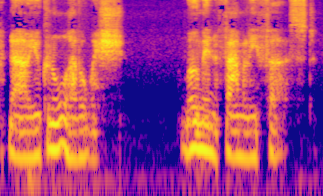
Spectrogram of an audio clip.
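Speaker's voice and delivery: low and grand, like a kindly wizard; low hobgoblin voice. Acted. Hobgoblin granting wishes.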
